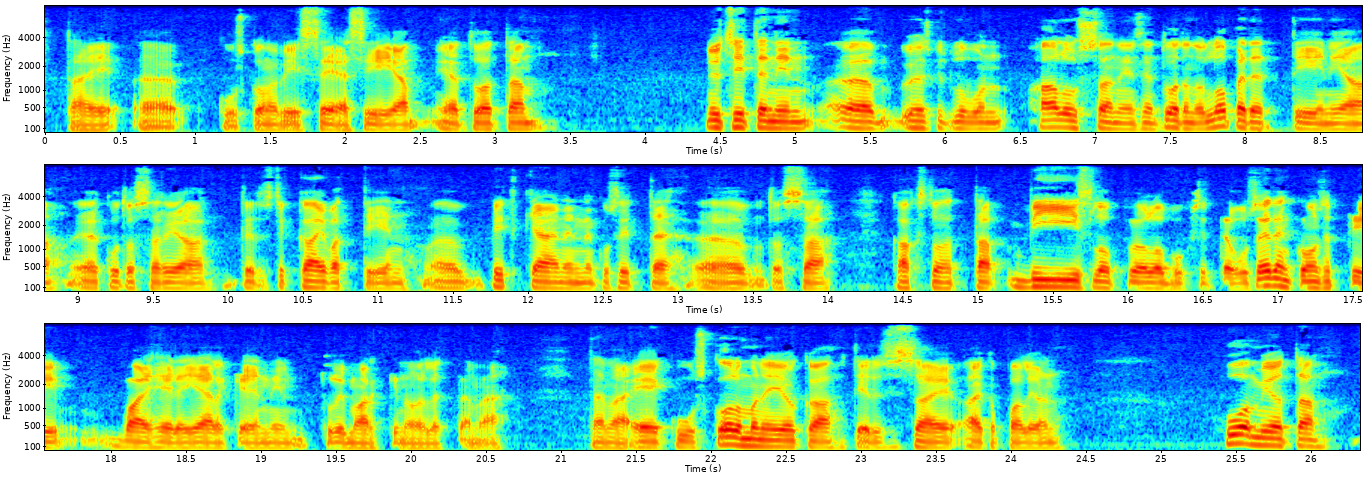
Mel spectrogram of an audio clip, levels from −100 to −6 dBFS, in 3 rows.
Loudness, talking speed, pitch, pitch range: -22 LUFS, 95 wpm, 95 Hz, 90-110 Hz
